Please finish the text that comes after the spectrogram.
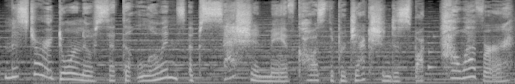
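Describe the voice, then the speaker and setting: An actress playing a polite, earnest young magic researcher with a formal, careful manner in a video game. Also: female voice, fairly high pitch, big pitch swings, normal speed, music in the background. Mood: earnest, puzzled.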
